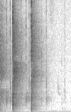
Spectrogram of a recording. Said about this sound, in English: So I'm gonna clap myself in, get quiet, and then the podcast will begin.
